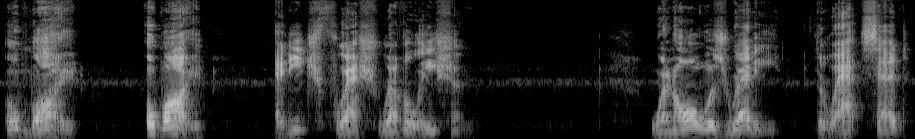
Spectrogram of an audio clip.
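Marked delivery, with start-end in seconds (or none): 0.0-1.5 breathless, rising delight; gasping with delight. A narrator's reading. Mole gasping over the picnic packets, excited. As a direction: gasp it out at each new treasure. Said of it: "still gasping".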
